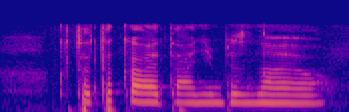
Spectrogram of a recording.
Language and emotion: Russian, neutral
